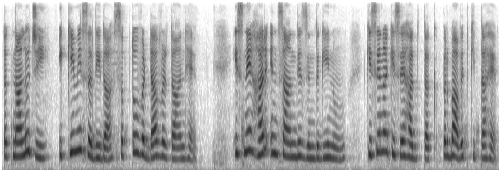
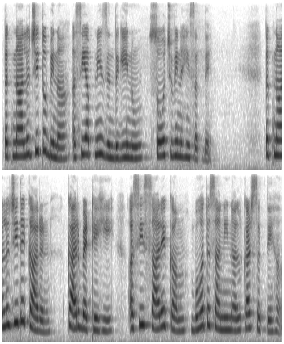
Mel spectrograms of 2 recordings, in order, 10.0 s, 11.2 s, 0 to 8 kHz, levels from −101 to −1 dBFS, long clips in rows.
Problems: background sounds at intervals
